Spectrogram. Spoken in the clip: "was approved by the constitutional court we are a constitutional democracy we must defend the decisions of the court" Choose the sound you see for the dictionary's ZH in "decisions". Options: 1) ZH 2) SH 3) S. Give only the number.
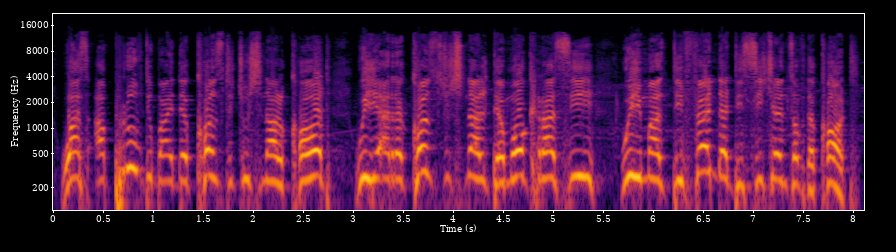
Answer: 2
